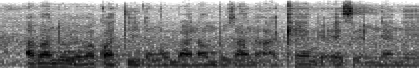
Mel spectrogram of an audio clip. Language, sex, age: South Ndebele, male, 20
